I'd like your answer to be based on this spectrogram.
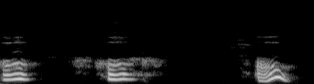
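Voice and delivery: anxious, uneasy, nervous repeated "oh". Asked by the magician to do the magic rhyme, the character responds: nervous.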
